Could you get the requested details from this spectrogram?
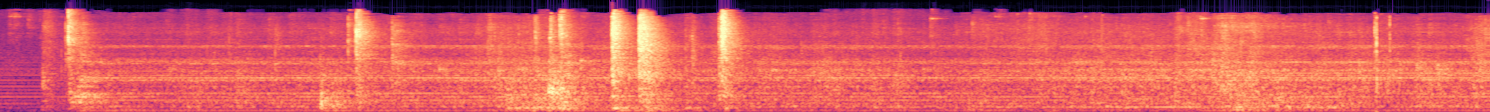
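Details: Steam boiler: pumps started before firing up the burner. A few switch clunks, then motors settle into a steady, even hum: normal pump operation.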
